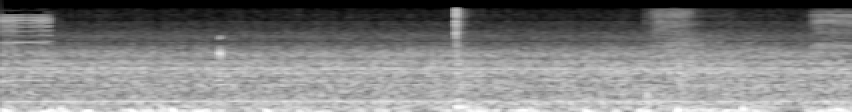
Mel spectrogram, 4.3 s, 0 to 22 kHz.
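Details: Asus Strix RX580 graphics card, retested with a new PSU with the same result: thin steady whine at one pitch over a low hum; coil whine.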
